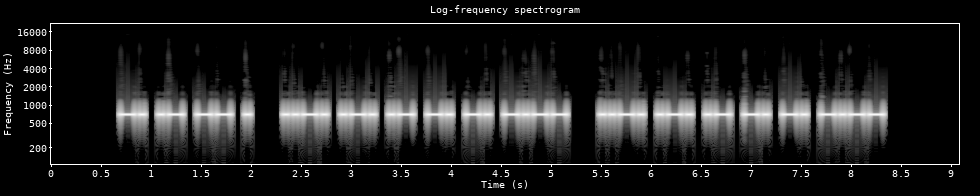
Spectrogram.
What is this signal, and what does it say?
Morse code, heard as a keyed tone, about 25 wpm, 700 Hz. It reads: NAME FRANNY FRANNY
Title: Practice QSO - Exchange 1 - Beginning - 25wpm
